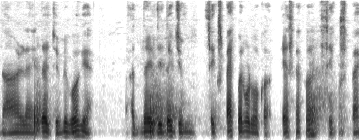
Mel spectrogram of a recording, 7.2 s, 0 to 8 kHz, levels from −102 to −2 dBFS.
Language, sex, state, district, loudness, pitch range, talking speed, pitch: Kannada, male, Karnataka, Bellary, -20 LUFS, 85-95 Hz, 125 wpm, 90 Hz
